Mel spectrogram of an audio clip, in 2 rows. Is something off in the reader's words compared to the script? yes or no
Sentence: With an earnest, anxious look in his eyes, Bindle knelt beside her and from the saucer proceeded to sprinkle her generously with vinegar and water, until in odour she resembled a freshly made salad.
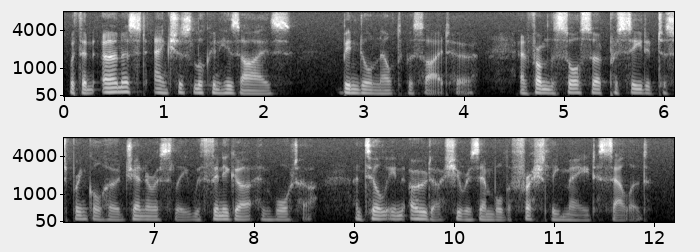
no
